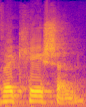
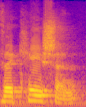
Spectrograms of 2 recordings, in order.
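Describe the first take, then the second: The two takes are said the same way.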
